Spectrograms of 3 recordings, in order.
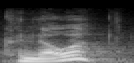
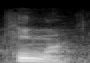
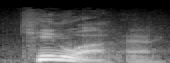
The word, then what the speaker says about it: quinoa: don't know how to say this is that kanoa uh quinoa quinoa you can tell how often i am shopping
